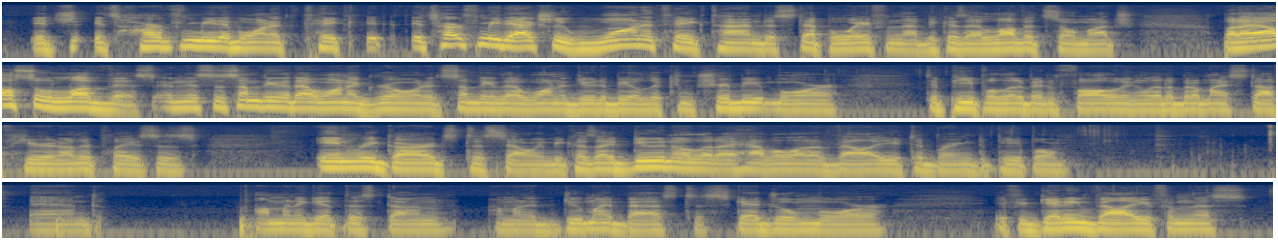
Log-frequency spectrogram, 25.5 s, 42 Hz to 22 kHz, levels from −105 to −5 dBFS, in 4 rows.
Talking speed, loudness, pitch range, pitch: 265 wpm, -22 LUFS, 100-120 Hz, 110 Hz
